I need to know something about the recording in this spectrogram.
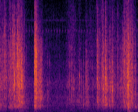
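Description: Protective netting being pulled off a synthetic wig: several short bursts of crackling rustle.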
